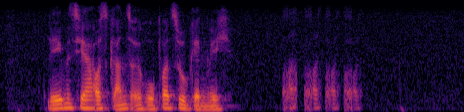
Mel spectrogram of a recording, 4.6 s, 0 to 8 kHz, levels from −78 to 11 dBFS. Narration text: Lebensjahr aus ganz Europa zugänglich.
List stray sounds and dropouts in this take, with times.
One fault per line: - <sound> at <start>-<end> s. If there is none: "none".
- laugh at 2.8-3.6 s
